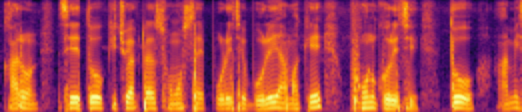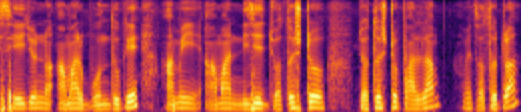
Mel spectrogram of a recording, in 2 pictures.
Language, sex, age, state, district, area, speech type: Bengali, male, 30-45, West Bengal, Paschim Medinipur, rural, spontaneous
